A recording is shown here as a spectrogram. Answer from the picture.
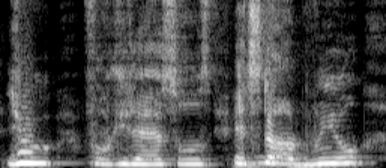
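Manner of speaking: high, loud, indignant rant; hammed-up shaken outrage, high-pitched; mock outrage. Pranked friend cursing out the pranksters, high mock outrage.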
